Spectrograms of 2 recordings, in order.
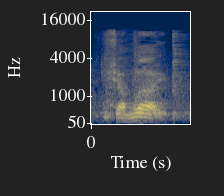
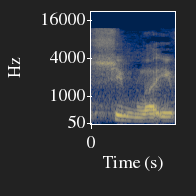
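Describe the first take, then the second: First: The name begins with an sh sound. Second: The name begins with an s sound. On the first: "with a, a shin yamini, uh, Shamlai" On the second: "Either with a sin small is Shimlai from the word Simla"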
